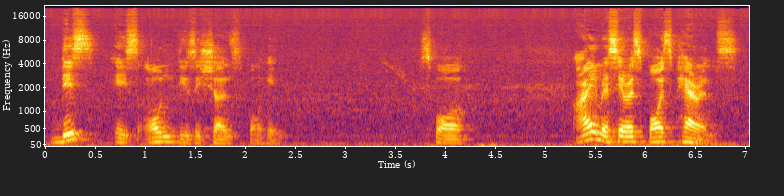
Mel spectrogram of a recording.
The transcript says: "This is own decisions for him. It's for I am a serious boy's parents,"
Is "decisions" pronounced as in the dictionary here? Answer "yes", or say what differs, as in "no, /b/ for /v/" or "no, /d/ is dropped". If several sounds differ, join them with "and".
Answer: no, /ʃ/ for /ʒ/ and /s/ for /z/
